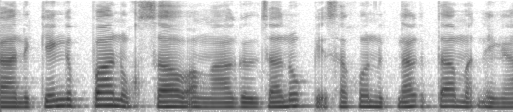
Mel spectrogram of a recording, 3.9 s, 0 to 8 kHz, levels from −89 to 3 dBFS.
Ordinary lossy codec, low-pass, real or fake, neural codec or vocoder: none; none; real; none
